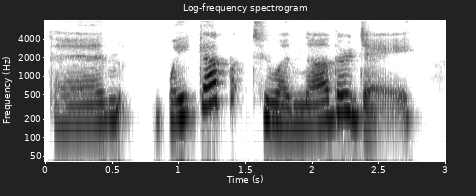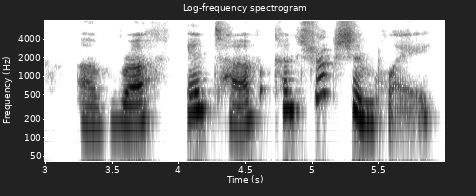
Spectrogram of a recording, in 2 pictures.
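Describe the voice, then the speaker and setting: A woman reading a children's picture book aloud like a teacher, with an expressive, sing-song bedtime delivery. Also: on the low side, takes it slowly, slightly rough.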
